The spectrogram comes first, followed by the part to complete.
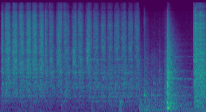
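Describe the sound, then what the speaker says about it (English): Rhythmic back-and-forth sanding strokes on a hardened steel knife blade rasp steadily, then slow to a few separate, louder scrapes near the end. "do some more sanding as it's a little bit softer"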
